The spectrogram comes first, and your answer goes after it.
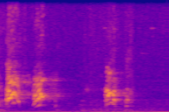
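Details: Coco the pet dog leaps after hose water while the grass is watered on a hot day. She gives three sharp, excited yips: two close together, a pause, then a third, over a faint low hum.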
